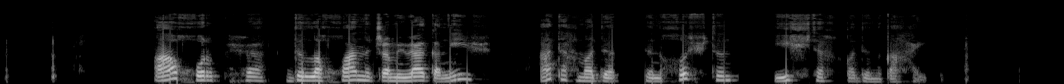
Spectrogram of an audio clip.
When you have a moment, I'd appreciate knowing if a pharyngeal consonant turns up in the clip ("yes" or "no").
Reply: yes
